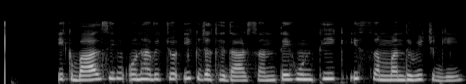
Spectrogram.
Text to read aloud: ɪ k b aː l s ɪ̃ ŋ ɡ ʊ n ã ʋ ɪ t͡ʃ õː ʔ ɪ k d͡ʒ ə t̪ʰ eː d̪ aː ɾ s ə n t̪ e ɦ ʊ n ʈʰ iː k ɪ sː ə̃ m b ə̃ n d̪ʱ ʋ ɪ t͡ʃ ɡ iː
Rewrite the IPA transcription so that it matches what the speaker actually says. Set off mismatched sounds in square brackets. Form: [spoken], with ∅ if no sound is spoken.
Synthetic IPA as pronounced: ɪ k b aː l s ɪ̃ ŋ ɡ ʊ n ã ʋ ɪ t͡ʃ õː ʔ ɪ k d͡ʒ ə t̪ʰ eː d̪ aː ɾ s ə n t̪ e ɦ ʊ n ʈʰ iː k ɪ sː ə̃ m b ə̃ n d̪ʱ ʋ ɪ t͡ʃ ɡ iː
